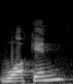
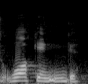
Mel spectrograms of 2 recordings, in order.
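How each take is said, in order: First: The ending has a casual, non-standard pronunciation. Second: The ending has a northern regional pronunciation. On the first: "the not as standard walk-in that everybody says" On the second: "in the North, there is walking"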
